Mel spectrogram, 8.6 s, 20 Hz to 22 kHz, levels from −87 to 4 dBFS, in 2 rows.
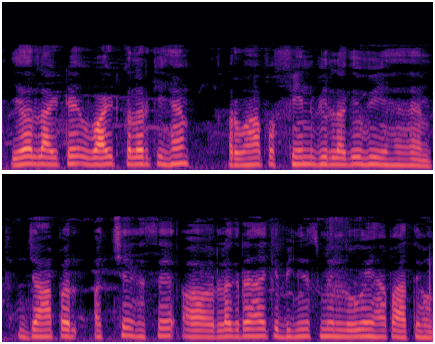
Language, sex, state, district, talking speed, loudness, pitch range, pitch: Hindi, male, Bihar, East Champaran, 190 wpm, -27 LUFS, 155-170 Hz, 160 Hz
